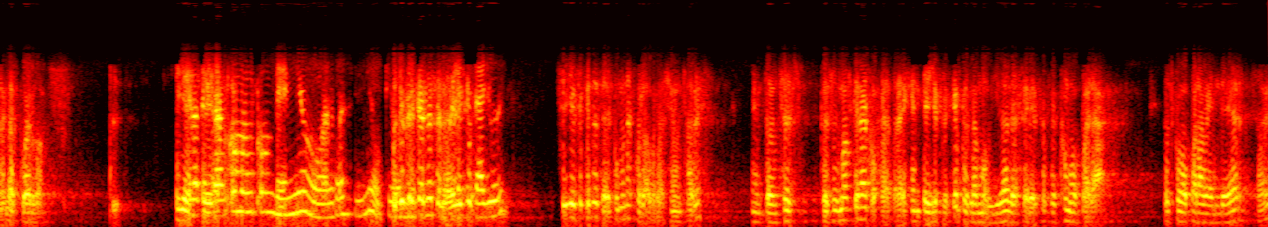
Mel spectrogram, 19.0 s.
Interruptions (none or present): present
